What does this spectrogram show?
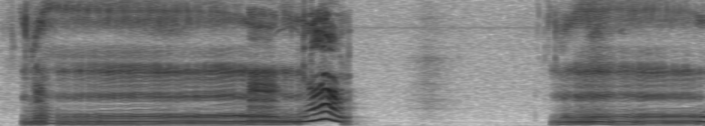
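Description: A miniature dachshund makes a drawn-out, grumbling growl that rises into a yelp-like whine, then growls again.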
